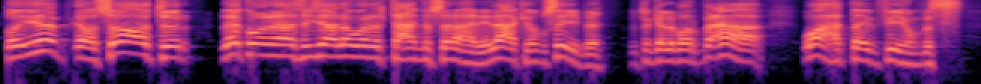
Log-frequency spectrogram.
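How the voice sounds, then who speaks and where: A man's voice: sits high, fast talker, no echo, studio quality. A young man from Arabia, reacting to football clips with frequent exclamations and laughter. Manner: excitable, exclaims and laughs often. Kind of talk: live reaction commentary.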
